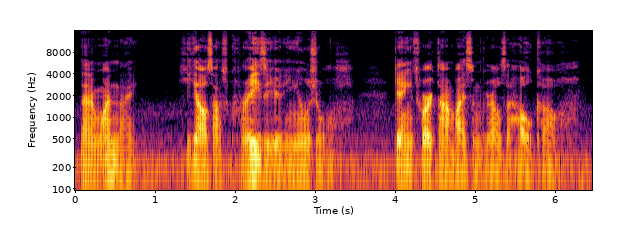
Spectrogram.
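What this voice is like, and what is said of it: Imitation of the Joker's voice. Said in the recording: “That was my Joker impression ... Heath Ledger's Joker voice”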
